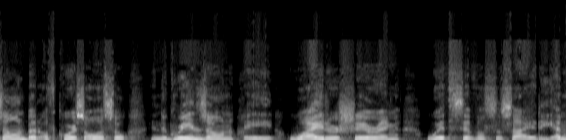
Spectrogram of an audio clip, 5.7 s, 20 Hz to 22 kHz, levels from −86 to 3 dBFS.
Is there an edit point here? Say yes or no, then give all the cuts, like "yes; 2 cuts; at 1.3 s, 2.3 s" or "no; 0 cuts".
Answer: yes; 1 cut; at 2.4 s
